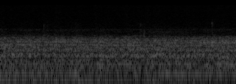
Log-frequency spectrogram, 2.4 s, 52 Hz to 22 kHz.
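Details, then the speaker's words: Swedish Optimus 8R camping stove heating up after the cap seal was replaced and it was cleaned out; steady, even rushing roar at full flame with no sputter or surging; the new seal holds, normal burner roar. "Oh, it's roaring. That's how it's supposed to sound. Big Dan, you're a genius. Look at that sucker roar."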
